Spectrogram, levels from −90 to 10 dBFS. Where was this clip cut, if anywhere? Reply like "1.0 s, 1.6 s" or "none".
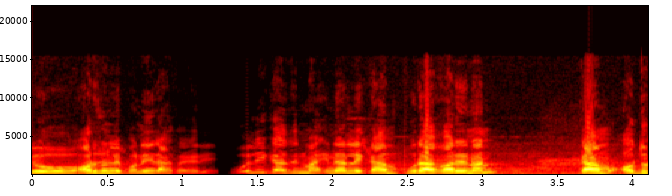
1.7 s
